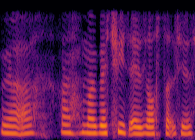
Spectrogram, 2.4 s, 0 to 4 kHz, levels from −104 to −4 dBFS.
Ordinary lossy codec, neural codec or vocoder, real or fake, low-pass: none; codec, 16 kHz, 4 kbps, FreqCodec, larger model; fake; 3.6 kHz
